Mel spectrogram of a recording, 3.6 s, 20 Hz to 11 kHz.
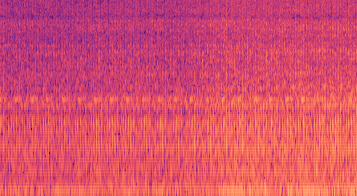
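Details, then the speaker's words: First-gen Dodge, 12-valve Cummins diesel with low compression, idling with the oil filler open; constant low drone and steady hiss; heavy blow-by from worn rings and valves. "well rookie mistake all right let's look at the blow-by try this again that's blow by"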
